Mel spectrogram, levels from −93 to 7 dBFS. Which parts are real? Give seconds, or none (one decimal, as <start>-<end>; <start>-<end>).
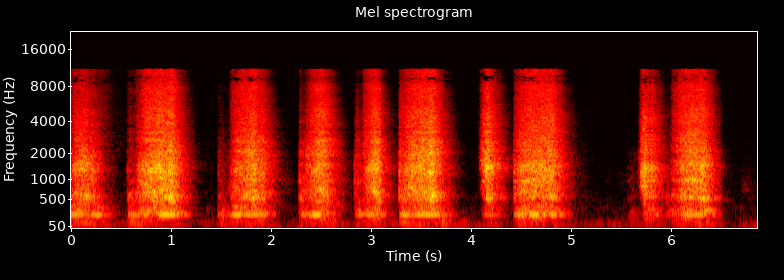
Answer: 0.0-1.9; 3.1-6.9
